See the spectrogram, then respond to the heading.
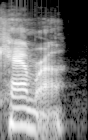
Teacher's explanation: M에서 R로 바로 넘어가는 거예요.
